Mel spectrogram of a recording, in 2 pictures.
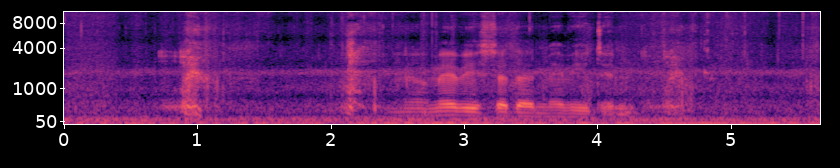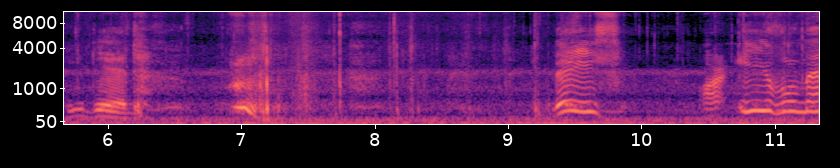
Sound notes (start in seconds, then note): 6.8 grunts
